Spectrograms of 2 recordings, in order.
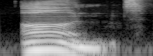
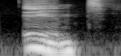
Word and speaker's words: aunt: Essa aqui é aunt, se você estiver no inglês britânico, ou ant, se você estiver com o inglês americano.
